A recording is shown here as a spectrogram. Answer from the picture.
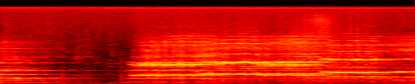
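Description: Choir singing a Greek Orthodox liturgy in sustained chords: one chord fades out, and about a second in a new held chord begins, its voices stepping up in pitch near the end.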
